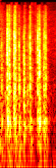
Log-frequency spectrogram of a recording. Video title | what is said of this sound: How to stop rattles in your motorhome - Motorhome / Caravan Tips, Tricks & Improvements | If I shake it, there's very little rattling. Admittedly, those tablets do rattle, but you know, not a lot.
